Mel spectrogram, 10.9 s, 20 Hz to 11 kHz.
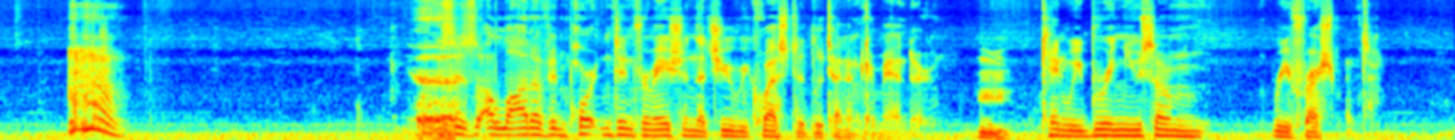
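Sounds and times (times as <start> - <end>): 
man clearing his throat: 0.5 - 1.0, 3.1 - 3.5
speech: 0.8 - 1.0, 3.1 - 10.4.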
